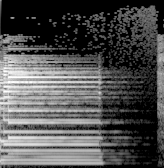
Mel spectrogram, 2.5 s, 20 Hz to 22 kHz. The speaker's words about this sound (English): All right, so I'm in the key of D and I'm playing the chords D, then D major 7, then D6, and then I return to D.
